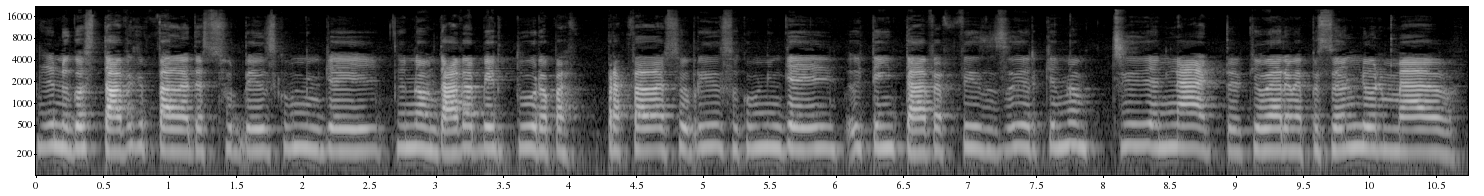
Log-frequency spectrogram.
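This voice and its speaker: A woman's voice: fairly high pitch, flat delivery, normal speed, hardly any pauses, pushed and bright. A young Brazilian woman with the speech of a deaf person, which others hear as a foreign-sounding accent. She is a vlogger explaining something earnestly and casually to the camera. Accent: Brazilian Portuguese. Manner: earnest, explanatory, with frequent restarts.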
